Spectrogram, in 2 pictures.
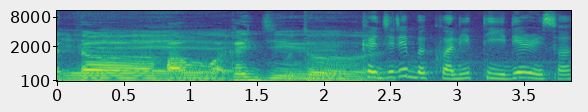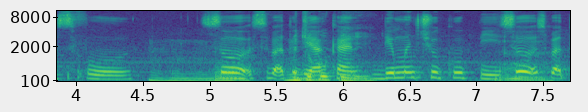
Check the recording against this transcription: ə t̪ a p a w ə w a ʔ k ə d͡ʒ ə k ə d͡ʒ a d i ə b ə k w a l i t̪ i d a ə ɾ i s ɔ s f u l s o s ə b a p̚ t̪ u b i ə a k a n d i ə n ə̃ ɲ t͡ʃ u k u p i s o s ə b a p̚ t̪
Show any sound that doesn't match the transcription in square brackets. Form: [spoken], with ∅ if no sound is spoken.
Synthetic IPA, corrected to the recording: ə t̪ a p a w ə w a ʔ k ə d͡ʒ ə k ə d͡ʒ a d i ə b ə k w a l i t̪ i d [i] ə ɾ i s ɔ s f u l s o s ə b a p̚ t̪ u [d] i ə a k a n d i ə [m] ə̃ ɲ t͡ʃ u k u p i s o s ə b a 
